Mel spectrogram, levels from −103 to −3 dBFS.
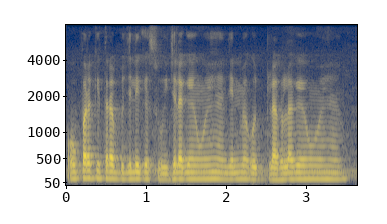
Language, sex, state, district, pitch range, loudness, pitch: Hindi, male, Uttar Pradesh, Shamli, 120-125 Hz, -20 LUFS, 125 Hz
